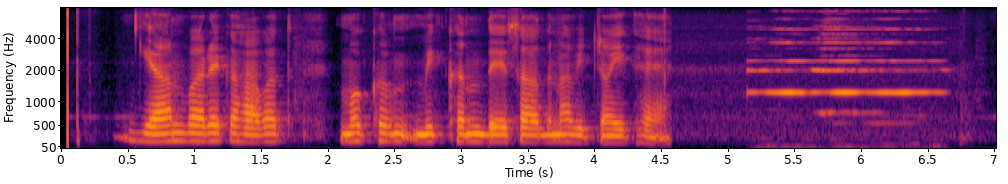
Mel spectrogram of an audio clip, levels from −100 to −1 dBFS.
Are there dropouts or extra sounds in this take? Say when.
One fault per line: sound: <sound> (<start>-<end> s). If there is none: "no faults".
sound: squeak (5.1-6.7 s)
